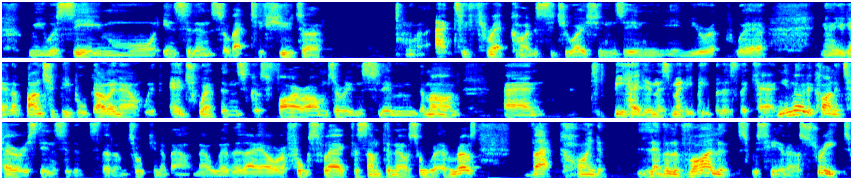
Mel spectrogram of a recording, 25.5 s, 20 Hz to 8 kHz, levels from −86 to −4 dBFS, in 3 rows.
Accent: British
